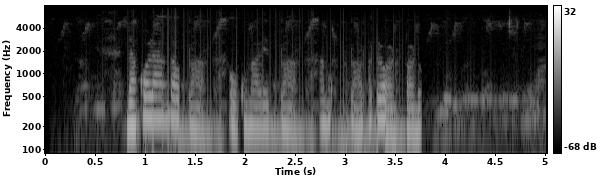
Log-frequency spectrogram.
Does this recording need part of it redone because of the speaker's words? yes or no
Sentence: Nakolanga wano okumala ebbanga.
yes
